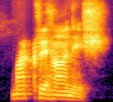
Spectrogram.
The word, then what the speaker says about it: Machrihanish: I was based, I'm going to try and pronounce this, Ian, you might be better than me, will be, being from Campbelltown. Machrihanish. Machrihanish, yep.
